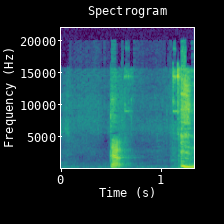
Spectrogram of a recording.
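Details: A dog named Ammu cries out at the sound of rice cooking: one short harsh bark, a brief pause, then a louder yelp that slides downward in pitch. The background is otherwise quiet.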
